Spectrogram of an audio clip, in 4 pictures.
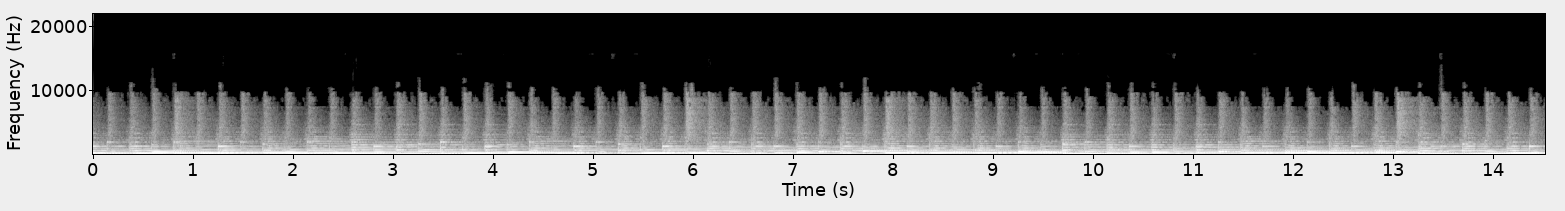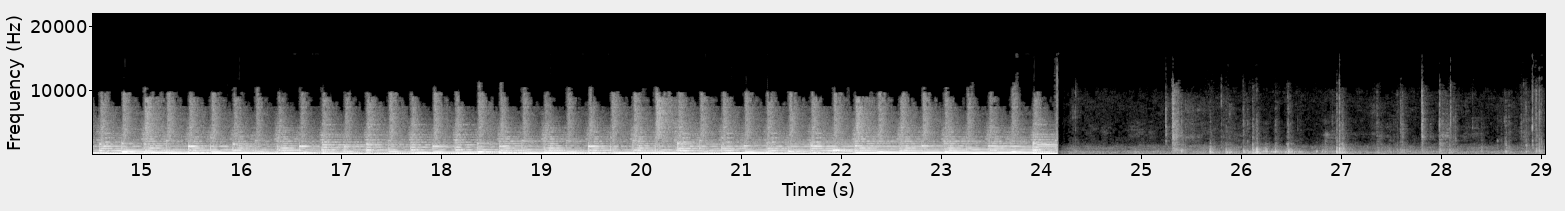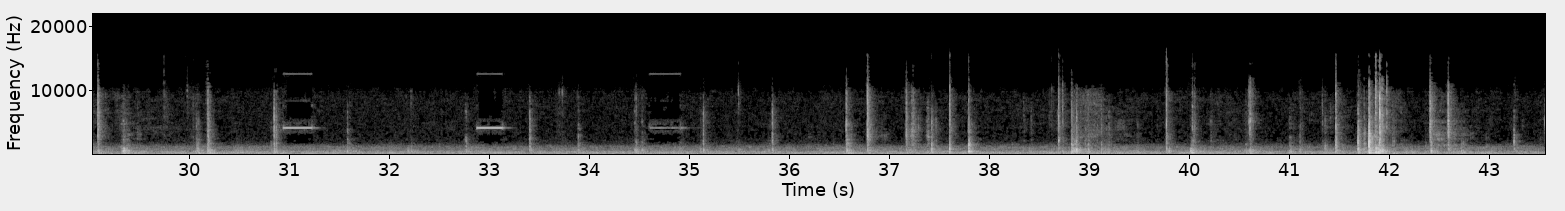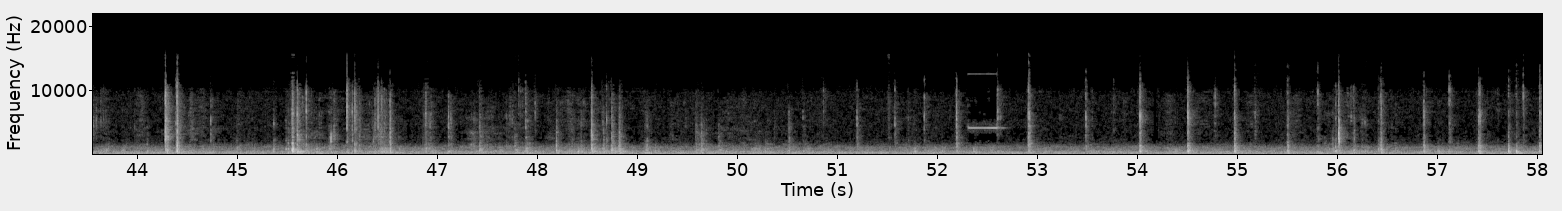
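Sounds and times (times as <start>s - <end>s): multimeter beeps: 30.9s - 31.4s, 32.9s - 33.3s, 34.6s - 35.1s, 52.2s - 52.8s.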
